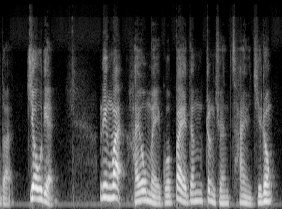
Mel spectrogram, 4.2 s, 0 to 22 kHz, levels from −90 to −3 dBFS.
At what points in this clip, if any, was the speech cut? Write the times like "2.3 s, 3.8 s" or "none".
none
